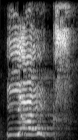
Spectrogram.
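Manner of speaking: high, loud shocked yelp; father yelling in shock at the cart; startled yell. Acted. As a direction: jump back in alarm. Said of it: "her father turned around and yelled".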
